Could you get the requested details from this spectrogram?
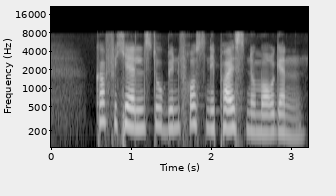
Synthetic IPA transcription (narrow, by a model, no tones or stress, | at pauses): kʰɑfəçeːln̩st̪uːbʏnfʁɔsn̩iːpʰɑɪsn̩ʊmːoːʁɡənn̩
